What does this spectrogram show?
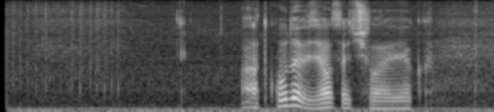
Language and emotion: Russian, neutral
